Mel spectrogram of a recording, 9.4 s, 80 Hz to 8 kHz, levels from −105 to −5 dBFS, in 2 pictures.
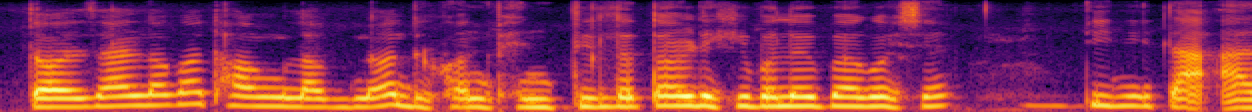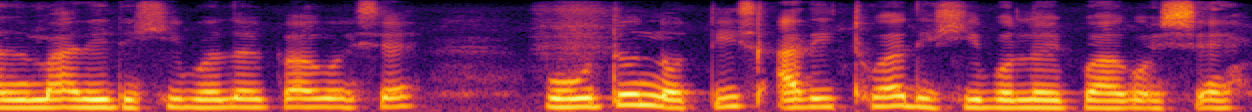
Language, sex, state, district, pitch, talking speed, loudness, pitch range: Assamese, female, Assam, Kamrup Metropolitan, 225 Hz, 130 wpm, -16 LUFS, 210-245 Hz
